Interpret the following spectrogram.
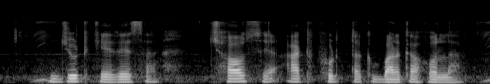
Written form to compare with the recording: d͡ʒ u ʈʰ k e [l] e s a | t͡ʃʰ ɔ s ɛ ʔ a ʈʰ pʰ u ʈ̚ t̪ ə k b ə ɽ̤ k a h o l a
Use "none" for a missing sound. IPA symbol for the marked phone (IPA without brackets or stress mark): ɾ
